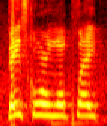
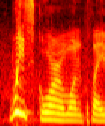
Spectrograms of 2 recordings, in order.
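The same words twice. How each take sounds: First: They punched high; stress on they. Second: We stressed in answer. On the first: Gamer contrasting the two teams, stress on They. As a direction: hit the word They. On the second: Gamer answering the other team's score, stress on we. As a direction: lean on the word we. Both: Real, not acted.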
